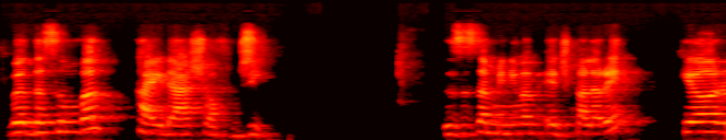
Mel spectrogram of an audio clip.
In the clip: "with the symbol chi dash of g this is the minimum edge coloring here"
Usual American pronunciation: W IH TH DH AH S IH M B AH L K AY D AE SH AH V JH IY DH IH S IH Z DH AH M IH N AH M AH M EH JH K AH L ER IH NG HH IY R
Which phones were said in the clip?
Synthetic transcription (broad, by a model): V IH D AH S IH M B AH L K AY D AE SH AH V JH IY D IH S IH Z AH M IH N AH M AH M EH JH K AH L ER IH NG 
